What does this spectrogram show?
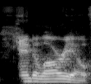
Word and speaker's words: Candelario: I still can't pronounce his name really well. And then Candelario, former Cub.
